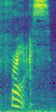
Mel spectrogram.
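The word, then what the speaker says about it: frass: the tiny green balls are called France rhymes with grass France is actually I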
